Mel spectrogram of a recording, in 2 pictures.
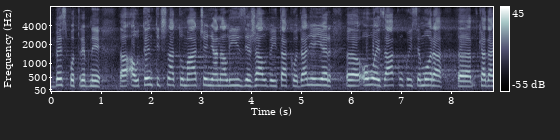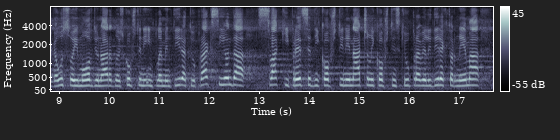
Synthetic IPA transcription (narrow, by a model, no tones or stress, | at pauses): be̞spo̞t̪ɾe̞bne̞ | ʔaut̪e̞nt̪it͡ʃnat̪umaːt͡ʃe̞ɲaːnaliːze̞ʒalbe̞it̪ako̞d̪aʎe̞je̞ɾ | o̞ʋo̞ːje̞zaːko̞nko̞jise̞mo̞ːɾa | kad̪aɡausʋo̞jimo̞oːʋd̪jeunaːɾo̞d̪no̞jskupʃt̪iniːmple̞me̞nt̪iːɾat̪iupɾaksiːo̞nd̪a | sʋakipɾe̞ːt̪sʲje̞d̪niːko̞pʃt̪inenaːt͡ʃe̞lˠniːko̞pʃt̪inskeupɾaʋeilid̪iɾe̞kt̪o̞ɾne̞ːma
